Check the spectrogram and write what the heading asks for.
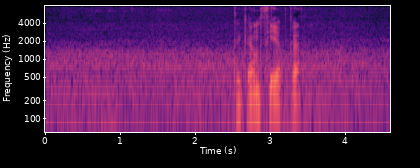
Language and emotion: Russian, positive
